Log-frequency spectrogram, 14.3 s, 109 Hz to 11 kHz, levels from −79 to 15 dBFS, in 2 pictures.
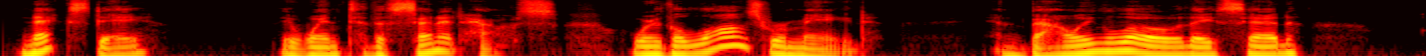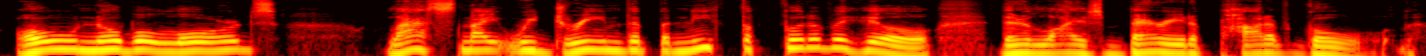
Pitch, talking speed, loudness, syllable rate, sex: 150 Hz, 165 wpm, -19 LUFS, 4.6 syllables/s, male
